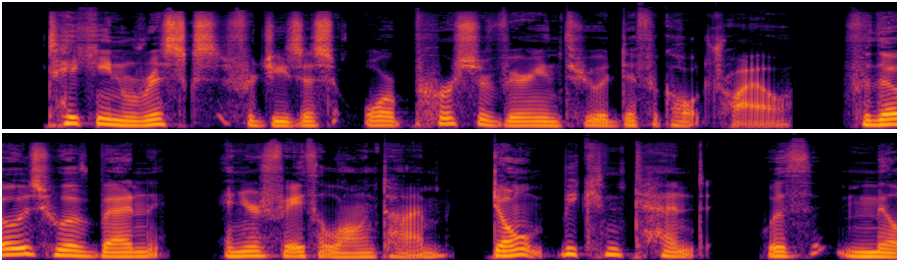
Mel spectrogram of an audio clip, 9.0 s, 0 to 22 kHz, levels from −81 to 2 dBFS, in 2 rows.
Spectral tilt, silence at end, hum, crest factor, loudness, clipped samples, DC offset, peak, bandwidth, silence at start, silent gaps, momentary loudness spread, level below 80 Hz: -4.5 dB/octave; 0 s; none; 16 dB; -19 LUFS; under 0.1%; under 0.1%; -2 dBFS; 18 kHz; 0.25 s; 3.96-4.20 s, 5.32-5.52 s, 6.74-6.86 s, 8.02-8.26 s; 10 LU; -66 dBFS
